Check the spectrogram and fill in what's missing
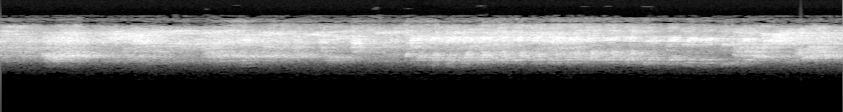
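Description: Swiftlets twitter without pause in a dense, high, buzzy chatter of overlapping chirps, like a busy flock calling together, with no other sounds.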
